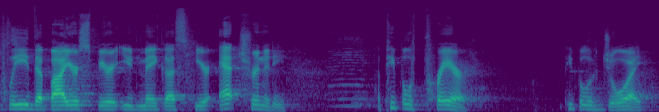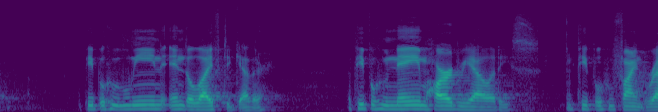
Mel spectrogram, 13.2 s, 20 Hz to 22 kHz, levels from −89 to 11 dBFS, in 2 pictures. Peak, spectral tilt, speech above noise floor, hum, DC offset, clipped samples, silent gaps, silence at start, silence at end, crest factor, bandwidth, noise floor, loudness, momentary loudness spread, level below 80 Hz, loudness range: -10 dBFS; -5 dB/octave; 43 dB; none; under 0.1%; under 0.1%; none; 0 s; 0 s; 26 dB; 16 kHz; -78 dBFS; -35 LUFS; 17 LU; -86 dBFS; 8 LU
